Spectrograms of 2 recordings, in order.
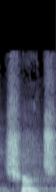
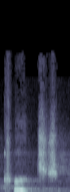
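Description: First: It begins with a soft ch sound. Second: It begins with a hard k sound. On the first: The speaker calls it right. "Sometimes you do use soft, we say church" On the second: The speaker calls it wrong. "not kirch"

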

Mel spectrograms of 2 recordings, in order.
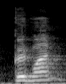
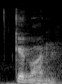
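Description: First: It is said warmly, with genuine approval. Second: It is said mockingly, with ironic approval. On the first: The thing really is good. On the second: The thing was actually foolish. "Or you could say it sarcastically"

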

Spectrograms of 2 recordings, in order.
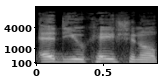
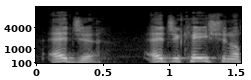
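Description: First: The D and U are pronounced separately. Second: The D and U blend into a J sound. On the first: The speaker calls it wrong. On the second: The speaker calls it right. "this is an educational"

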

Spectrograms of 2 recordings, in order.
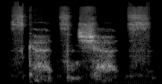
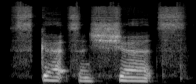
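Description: First: It is spoken in a whisper. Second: It is spoken with anger. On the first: "we'll whisper it" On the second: "Now angrily"

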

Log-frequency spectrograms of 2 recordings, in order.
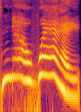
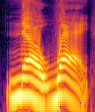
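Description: First: It sounds delighted and excited. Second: It sounds dismayed and upset. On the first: Something good has happened. "When she gets a new car, she goes" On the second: Something bad has happened. "the guy who gets his car robbed says"

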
